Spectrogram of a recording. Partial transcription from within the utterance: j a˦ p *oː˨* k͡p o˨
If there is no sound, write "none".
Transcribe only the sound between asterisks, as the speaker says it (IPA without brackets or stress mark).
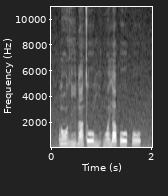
oː˦˨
